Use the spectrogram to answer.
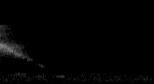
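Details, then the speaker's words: An instructor voices a brief falling hiss imitating blood leaking back through a broken heart valve after S1 closure; an imitated regurgitant heart murmur, backflow, in a heart lab teaching session. "ventricle contracts which way does blood go up it hits that valve and closes it that's S1 and now if that valve is broken it leaks it sounds like this"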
